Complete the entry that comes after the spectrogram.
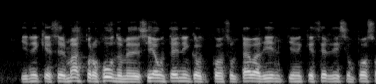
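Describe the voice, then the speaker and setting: Here a man talks at a fairly high pitch. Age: 60s. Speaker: retired teacher and former local politician. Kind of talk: radio interview. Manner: halting, many fillers and repetitions.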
